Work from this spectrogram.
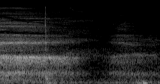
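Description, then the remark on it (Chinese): A long, deep inhale drawn in through the mouth, breathy with a slight voiced edge, lasting under a second before trailing off into quiet with a soft low bump at the end. “河马深深吸了一口气”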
